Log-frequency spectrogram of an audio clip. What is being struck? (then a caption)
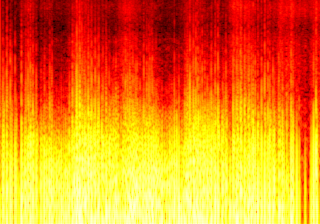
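Soft ribbed fabric pillow. Long acrylic nails vigorously scratch the surface of a large, soft pillow covered in brown striped ribbed fabric. The result is a dense, continuous, muffled scraping and rustling, heavy in the low end with almost no brightness, briefly dipping near the end before resuming.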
